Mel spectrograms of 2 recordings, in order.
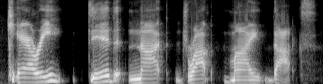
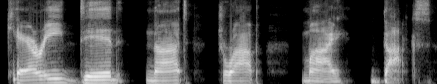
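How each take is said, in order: First: It is said at a normal pace. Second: It is said slowly and deliberately.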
